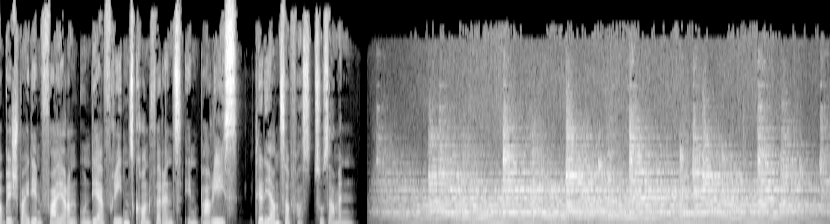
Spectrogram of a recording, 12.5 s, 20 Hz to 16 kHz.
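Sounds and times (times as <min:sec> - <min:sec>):
speech: 0:00.0 - 0:05.8
several church bells pealing: 0:05.5 - 0:12.4.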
